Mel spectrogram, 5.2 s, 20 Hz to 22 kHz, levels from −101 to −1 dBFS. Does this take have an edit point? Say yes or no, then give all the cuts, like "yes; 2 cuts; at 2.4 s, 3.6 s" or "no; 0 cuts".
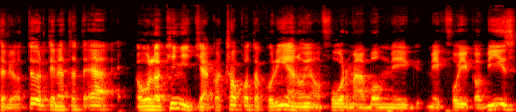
yes; 1 cut; at 1.3 s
